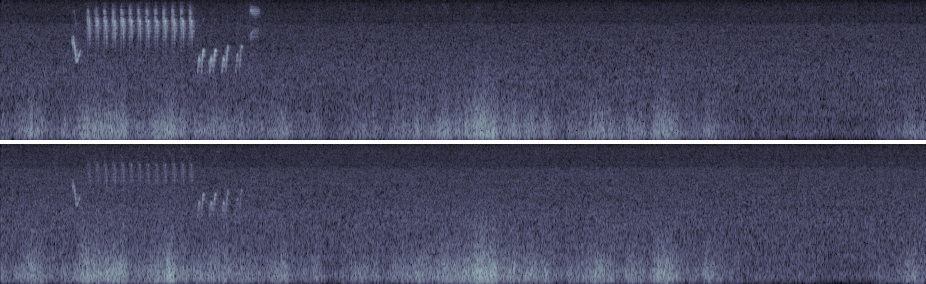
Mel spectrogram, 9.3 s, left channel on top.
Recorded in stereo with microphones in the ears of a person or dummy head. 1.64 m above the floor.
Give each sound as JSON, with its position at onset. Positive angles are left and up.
{"t": 0.7, "sound": "a bird", "side_deg": 55}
